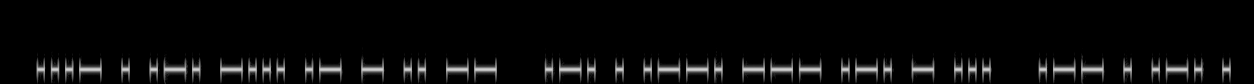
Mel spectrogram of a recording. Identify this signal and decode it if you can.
Morse code, heard as a keyed tone, about 17 wpm, 700 Hz. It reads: VERBATIM REPORTS WERE
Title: Pangram Challenge v2 - 17wpm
